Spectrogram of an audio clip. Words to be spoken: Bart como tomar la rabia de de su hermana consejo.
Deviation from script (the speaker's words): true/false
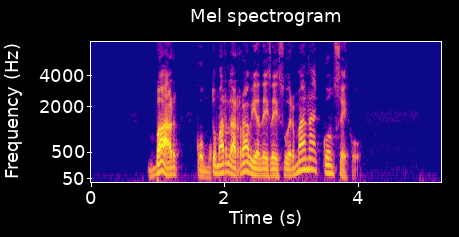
false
